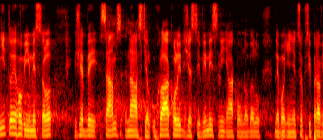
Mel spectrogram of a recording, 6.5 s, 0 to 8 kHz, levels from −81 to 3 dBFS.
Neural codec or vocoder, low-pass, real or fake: vocoder, 22.05 kHz, 80 mel bands, Vocos; 7.2 kHz; fake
